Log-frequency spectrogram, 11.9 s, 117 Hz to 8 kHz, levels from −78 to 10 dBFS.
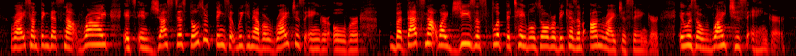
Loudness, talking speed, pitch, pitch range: -30 LUFS, 180 wpm, 255 Hz, 225-275 Hz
